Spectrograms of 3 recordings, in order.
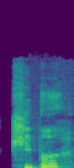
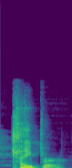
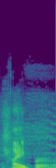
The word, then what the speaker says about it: Kuiper: Kuiper. Kai as in guy. Guy as in guy. Kuiper.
